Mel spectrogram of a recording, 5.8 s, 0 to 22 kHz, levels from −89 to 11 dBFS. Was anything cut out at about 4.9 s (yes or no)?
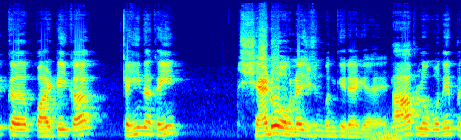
yes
